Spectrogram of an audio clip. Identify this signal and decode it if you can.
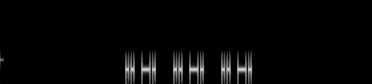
Morse code, heard as a keyed tone, about 44 wpm, 700 Hz. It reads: IN IN IN
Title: US States Repeated 3x 45wpm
